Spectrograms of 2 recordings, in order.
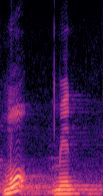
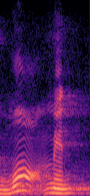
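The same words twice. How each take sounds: First: The middle consonant is a plain glottal stop. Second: The middle consonant is a squeezed throat sound. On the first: The speaker calls it right. "Dia di dada aja dikeluarnya hamzah tuh" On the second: The speaker calls it wrong.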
